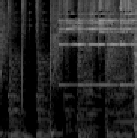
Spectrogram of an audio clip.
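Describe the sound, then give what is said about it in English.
A bright bell rings out partway through and keeps sustaining its shimmering tone to the end, layered over a louder, low rhythmic backing. “Wait a minute, Chappelle, did you hear that bell?”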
